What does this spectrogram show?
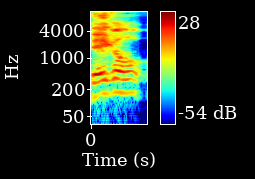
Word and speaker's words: Diggle: edition with our buddy Adam Diggle rhymes with bagel I keep saying that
